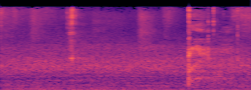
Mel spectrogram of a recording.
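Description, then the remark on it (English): A single short, sharp cough bursts out near the end, fairly loud, with a fainter catch in the throat a moment earlier against quiet background noise. “And excuse me, I got this little cough I'm trying to get rid of, you guys.”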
